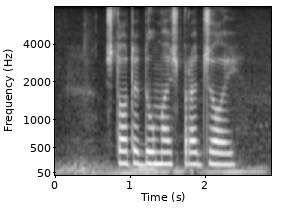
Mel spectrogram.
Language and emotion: Russian, neutral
